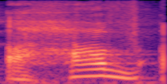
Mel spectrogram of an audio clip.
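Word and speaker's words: Ahav (אהב): Es wird Ahav ausgesprochen.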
